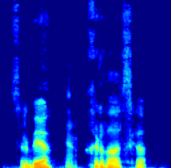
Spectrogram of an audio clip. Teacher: Serbo-Croatian has syllabic r, like in Serbia, Hrvatska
